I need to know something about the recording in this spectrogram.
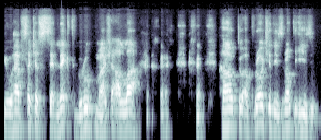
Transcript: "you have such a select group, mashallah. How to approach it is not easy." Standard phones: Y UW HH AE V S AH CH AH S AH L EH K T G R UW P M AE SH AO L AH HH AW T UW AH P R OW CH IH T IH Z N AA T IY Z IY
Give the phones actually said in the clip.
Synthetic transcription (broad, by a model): Y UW HH AE V S AH CH AH S AH L EH K T G R UW P M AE SH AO L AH HH AW T UW AH P R OW CH IH T IH Z N AA T IY Z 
